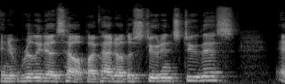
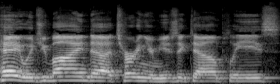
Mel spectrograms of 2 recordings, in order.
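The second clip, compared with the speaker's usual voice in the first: loud, open, ringing, buzzy, forward, resonant tone; 6 dB louder than usual. Role-playing asking someone at their door to turn music down: open, resonant, buzzy voice. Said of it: "my voice is very open? It's very resonant. It's very buzzy".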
